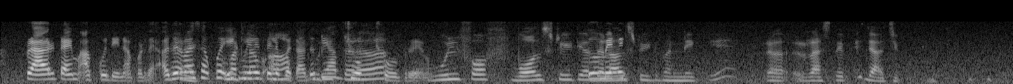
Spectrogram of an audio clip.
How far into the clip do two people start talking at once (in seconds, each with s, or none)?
1.7 s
